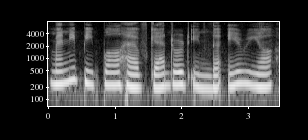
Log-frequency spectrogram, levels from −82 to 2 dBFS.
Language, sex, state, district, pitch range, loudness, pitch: English, female, Assam, Kamrup Metropolitan, 205-240 Hz, -13 LUFS, 225 Hz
